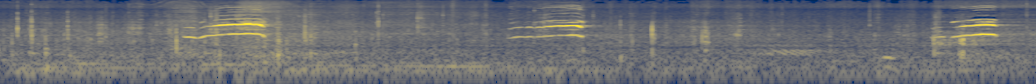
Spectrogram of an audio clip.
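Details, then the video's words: Three clear, drawn-out wails from an abandoned monkey clinging to its owner's feet. Each wail is a high, tonal cry that swells and then bends downward, spaced several seconds apart over near silence. "Un pobre mono abandonado llorando abrazando los pies de su dueño"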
